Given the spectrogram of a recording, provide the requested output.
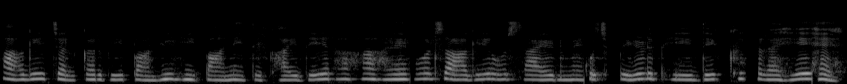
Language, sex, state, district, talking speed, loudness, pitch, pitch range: Hindi, female, Chhattisgarh, Sarguja, 155 wpm, -38 LUFS, 230 Hz, 215-245 Hz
